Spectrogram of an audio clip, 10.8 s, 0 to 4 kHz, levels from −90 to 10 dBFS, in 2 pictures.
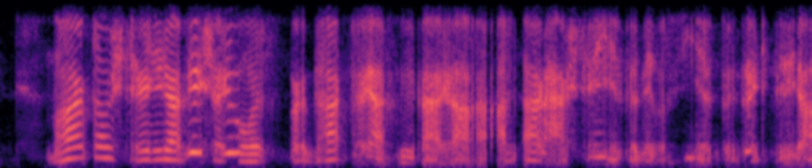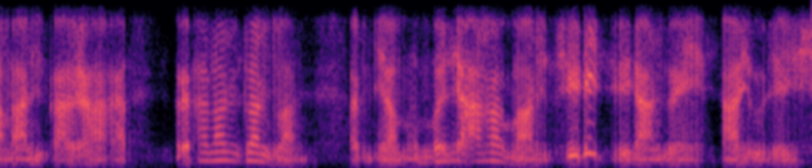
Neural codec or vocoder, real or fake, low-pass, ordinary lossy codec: autoencoder, 44.1 kHz, a latent of 192 numbers a frame, MeloTTS; fake; 3.6 kHz; Opus, 16 kbps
